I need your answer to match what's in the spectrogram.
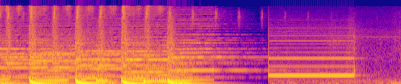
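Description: A telephone ringing tone on an outgoing call to a loved one: one steady, clear electronic beep lasting about a second, after a short musical stinger of punchy descending drum hits. No one speaks.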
